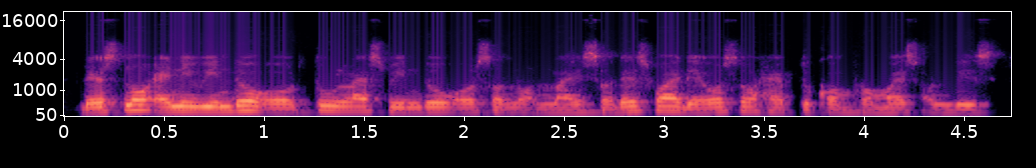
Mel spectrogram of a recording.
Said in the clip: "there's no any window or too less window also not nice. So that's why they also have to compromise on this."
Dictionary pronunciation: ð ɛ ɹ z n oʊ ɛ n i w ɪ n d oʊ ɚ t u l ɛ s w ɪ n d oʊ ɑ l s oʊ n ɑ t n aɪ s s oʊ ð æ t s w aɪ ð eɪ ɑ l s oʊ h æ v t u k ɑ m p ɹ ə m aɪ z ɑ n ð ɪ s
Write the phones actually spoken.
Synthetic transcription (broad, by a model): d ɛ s n oʊ ɛ n i w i n d oʊ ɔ t u l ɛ s w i n d oʊ ɑ l s oʊ n ɑ t n aɪ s s oʊ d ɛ t s w aɪ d eɪ ɑ l s oʊ h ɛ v t u k ɑ m p ɹ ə m aɪ s ɑ n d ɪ s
